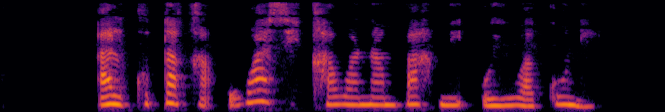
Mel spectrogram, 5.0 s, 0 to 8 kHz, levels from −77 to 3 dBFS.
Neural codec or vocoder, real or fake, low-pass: none; real; 7.2 kHz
